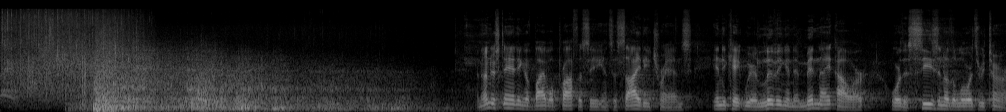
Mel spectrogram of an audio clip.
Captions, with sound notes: >>[clapping] >>[thunder] >>An understanding of Bible prophecy and society trends indicate we're living in the midnight hour or the season of the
